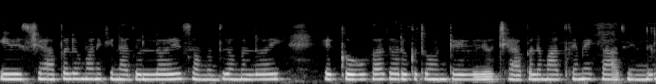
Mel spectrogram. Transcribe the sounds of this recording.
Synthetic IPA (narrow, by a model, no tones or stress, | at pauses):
iʋisʂaːpɐlumɐnɐkinɐd̪ulːoːsɐmud̪ɾɐmloː | ekːuʋɐɡaːd̪oɾukut̪uːɳʈaːjʋid̪ot͡ʃaːpɐlumaːt̪ɾɐme̞ːkaːd̪und̪i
